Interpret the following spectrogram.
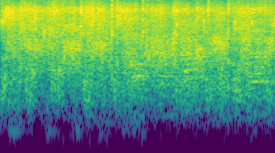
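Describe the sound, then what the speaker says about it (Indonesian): Classroom audience clapping together, a dense steady burst of applause lasting a few seconds with no speech over it. "Oke, kita berikan tepuk tangan."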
